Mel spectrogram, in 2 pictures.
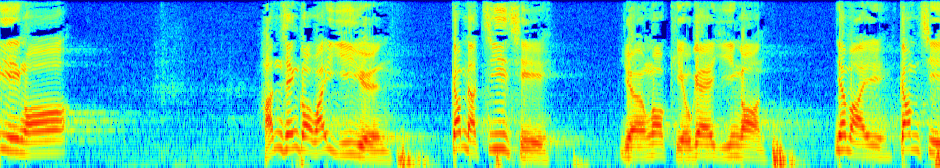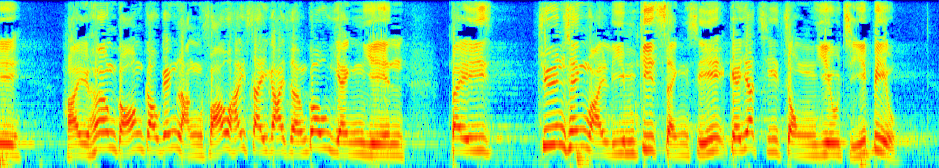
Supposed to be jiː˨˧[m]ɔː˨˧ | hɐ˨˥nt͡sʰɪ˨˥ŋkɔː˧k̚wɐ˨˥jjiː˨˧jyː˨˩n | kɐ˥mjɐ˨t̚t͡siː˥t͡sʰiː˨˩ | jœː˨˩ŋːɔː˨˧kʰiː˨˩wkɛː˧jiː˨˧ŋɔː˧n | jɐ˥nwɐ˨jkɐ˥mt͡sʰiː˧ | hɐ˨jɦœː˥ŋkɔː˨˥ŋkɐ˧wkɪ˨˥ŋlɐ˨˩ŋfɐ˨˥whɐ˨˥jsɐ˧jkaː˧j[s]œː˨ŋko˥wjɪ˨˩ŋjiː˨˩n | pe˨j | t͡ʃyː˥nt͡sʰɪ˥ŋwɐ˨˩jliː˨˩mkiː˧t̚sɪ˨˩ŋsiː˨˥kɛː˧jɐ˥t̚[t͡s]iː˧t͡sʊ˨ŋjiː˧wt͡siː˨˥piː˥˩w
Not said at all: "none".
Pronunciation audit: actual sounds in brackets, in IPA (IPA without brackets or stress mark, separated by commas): ŋ, s, t͡sʰ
